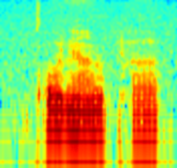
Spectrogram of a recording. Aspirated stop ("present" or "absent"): present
